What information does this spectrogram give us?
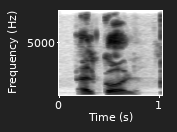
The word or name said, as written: alchool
